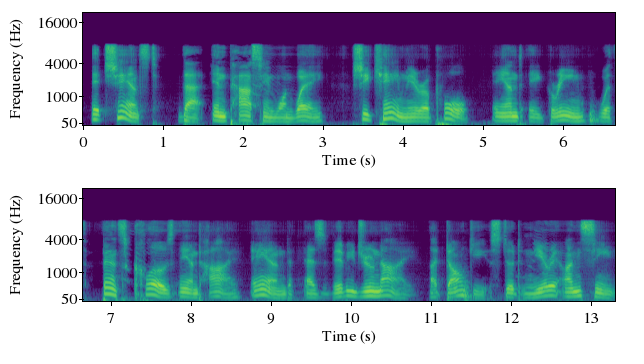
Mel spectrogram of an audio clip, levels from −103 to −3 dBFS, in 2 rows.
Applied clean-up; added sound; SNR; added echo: neural mask model DeepFilterNet 3.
